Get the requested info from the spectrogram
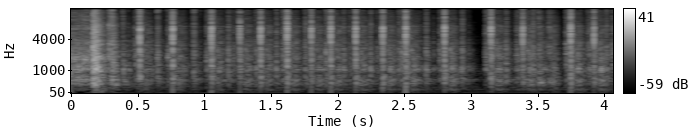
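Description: Typewriter sound effect: a fast run of key clicks, several a second, with a short break about three seconds in.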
